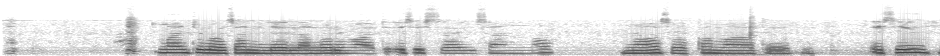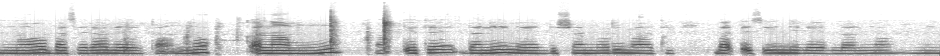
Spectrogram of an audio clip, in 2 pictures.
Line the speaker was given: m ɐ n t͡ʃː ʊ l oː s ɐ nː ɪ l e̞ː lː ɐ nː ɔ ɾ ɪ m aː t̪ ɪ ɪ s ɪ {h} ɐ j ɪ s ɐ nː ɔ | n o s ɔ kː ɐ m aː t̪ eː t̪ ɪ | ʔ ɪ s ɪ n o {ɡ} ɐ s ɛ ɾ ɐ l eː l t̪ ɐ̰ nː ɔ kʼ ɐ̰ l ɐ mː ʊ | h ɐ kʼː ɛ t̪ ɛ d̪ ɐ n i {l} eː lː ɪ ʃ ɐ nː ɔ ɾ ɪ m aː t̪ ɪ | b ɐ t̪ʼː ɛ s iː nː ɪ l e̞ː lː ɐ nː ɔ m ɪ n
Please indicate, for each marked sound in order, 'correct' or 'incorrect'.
incorrect: s, incorrect: b, correct

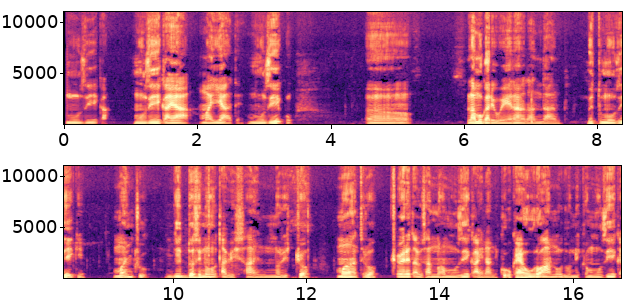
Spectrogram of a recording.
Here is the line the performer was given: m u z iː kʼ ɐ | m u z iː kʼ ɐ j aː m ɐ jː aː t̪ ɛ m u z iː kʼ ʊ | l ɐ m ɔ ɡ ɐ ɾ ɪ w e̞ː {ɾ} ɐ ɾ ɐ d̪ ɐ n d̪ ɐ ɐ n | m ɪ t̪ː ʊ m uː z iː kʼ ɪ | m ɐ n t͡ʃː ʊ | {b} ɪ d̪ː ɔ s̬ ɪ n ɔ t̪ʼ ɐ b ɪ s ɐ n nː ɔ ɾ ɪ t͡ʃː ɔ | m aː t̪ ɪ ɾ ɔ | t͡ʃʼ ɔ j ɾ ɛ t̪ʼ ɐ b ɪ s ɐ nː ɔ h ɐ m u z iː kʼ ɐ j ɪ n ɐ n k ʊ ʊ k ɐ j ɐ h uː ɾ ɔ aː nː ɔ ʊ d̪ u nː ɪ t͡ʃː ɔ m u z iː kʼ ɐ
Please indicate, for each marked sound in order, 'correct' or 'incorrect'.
correct, incorrect: ɡ

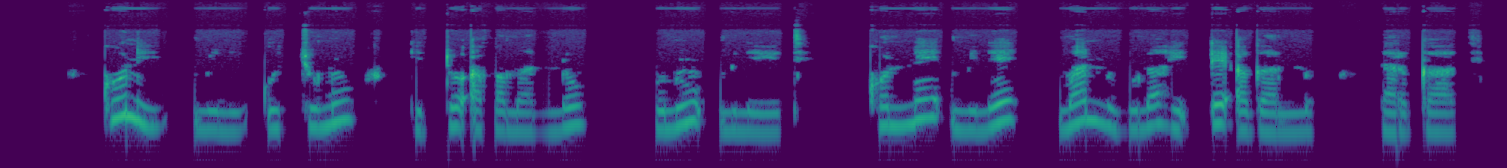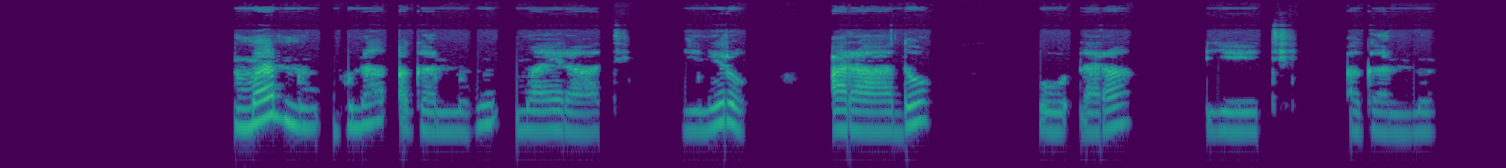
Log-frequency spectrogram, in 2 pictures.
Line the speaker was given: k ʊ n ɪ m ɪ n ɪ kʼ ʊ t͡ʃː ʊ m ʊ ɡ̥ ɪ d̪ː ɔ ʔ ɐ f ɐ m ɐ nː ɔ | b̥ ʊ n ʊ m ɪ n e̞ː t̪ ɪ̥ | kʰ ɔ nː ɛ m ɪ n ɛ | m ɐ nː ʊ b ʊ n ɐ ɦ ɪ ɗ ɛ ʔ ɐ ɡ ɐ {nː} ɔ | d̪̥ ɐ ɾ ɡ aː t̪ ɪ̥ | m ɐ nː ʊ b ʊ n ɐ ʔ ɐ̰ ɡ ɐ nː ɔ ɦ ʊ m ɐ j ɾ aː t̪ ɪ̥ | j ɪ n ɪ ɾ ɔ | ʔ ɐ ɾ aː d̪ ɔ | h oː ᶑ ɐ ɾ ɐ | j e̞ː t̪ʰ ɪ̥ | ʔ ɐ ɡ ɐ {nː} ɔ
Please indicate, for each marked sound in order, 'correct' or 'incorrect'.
correct, correct

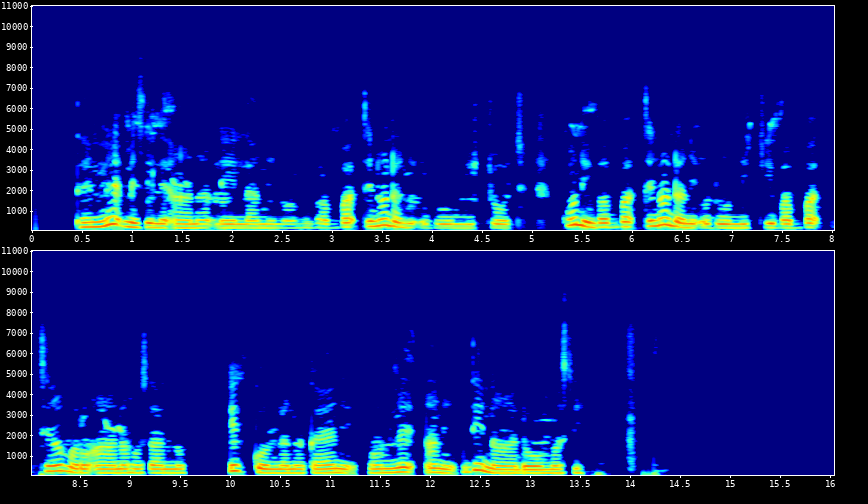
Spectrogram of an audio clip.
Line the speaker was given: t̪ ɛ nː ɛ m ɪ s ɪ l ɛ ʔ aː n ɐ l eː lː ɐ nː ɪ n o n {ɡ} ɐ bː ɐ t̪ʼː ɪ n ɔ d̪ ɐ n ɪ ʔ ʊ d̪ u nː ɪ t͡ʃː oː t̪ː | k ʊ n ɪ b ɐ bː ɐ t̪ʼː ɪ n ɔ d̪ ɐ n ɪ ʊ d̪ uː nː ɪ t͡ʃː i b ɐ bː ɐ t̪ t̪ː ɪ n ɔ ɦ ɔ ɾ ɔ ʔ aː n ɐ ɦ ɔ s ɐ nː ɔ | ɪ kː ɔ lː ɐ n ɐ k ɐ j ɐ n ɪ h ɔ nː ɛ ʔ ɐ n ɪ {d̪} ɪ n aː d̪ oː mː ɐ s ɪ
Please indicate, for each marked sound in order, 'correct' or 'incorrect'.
incorrect: b, correct

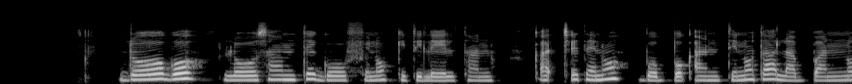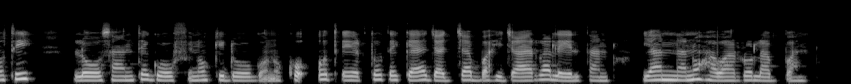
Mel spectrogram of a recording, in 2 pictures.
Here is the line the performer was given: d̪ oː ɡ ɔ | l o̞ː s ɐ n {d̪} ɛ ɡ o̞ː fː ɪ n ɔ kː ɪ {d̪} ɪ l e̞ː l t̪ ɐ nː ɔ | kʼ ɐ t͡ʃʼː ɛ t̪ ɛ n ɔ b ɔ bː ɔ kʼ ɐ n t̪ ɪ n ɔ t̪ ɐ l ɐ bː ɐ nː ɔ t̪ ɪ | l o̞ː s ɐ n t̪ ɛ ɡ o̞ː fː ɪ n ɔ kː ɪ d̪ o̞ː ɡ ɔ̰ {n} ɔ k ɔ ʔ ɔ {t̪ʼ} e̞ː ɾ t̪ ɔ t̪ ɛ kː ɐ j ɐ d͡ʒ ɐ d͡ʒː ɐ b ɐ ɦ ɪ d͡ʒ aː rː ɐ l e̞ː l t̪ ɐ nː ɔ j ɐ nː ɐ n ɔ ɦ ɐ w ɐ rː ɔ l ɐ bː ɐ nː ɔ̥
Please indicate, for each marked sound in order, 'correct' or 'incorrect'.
incorrect: t̪, incorrect: t̪, correct, correct

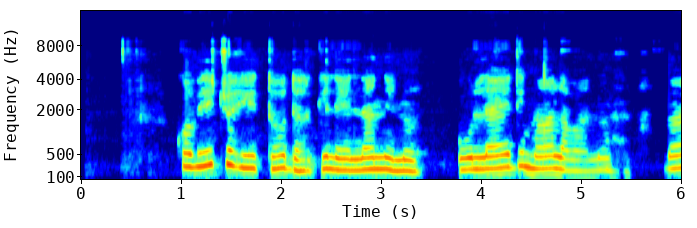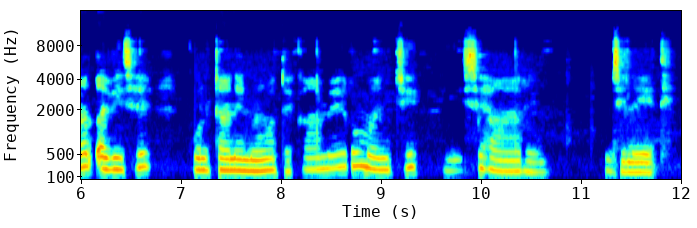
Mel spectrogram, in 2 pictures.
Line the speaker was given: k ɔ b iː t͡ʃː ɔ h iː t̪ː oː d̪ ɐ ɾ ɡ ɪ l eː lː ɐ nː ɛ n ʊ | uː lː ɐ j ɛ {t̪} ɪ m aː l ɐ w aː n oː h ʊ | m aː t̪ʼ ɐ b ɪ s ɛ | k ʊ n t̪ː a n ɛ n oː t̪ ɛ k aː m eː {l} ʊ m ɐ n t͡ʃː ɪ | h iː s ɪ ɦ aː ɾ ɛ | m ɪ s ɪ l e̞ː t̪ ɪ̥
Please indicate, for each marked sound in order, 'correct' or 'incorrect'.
incorrect: d̪, incorrect: ɾ

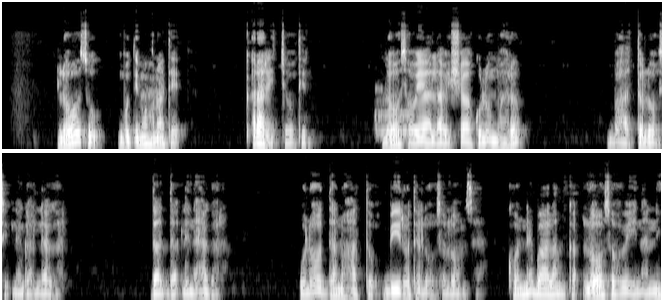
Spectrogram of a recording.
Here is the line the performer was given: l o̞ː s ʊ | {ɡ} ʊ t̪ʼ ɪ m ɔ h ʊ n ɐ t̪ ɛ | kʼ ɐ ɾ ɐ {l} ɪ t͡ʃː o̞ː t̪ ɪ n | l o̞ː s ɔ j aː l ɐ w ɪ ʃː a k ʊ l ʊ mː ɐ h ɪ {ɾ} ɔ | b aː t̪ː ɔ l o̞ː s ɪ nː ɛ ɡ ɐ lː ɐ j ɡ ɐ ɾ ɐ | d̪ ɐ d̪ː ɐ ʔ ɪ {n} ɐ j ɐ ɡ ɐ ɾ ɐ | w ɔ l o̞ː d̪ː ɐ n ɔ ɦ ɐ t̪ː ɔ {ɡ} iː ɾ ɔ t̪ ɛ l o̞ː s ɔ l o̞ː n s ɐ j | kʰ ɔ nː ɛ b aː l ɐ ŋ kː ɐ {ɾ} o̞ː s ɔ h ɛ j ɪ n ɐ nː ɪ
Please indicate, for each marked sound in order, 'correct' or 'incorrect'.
incorrect: b, incorrect: ɾ, correct, correct, incorrect: b, incorrect: l

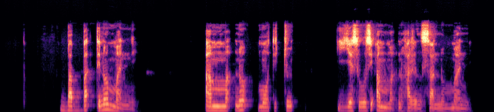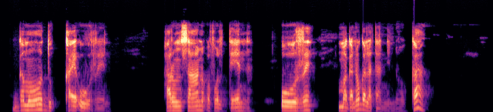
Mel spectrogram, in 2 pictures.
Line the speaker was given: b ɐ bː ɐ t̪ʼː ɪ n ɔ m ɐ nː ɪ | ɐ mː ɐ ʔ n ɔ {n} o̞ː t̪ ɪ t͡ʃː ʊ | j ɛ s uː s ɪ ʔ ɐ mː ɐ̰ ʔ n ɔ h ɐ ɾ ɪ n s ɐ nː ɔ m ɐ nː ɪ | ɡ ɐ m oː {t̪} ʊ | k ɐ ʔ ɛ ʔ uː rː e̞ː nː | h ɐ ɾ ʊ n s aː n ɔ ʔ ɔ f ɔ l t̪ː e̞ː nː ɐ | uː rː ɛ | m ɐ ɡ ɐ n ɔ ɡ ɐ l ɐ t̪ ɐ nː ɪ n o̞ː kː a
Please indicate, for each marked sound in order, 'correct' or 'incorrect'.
incorrect: m, incorrect: d̪

